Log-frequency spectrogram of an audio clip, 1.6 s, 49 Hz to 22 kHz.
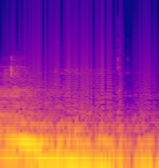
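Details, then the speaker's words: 1997 Ford Escort Ghia Cabriolet 1.8 with idle meant to sit around 1,100 rpm: low rumble that hunts up and down and sags sharply toward stalling after a sudden rev; the owner suspects a faulty idle control valve, not yet replaced. "it will drop way down low and probably store right"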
